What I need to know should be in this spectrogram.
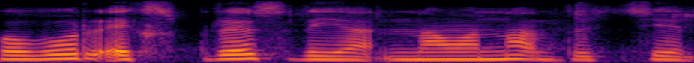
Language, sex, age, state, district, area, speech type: Santali, female, 45-60, Jharkhand, Bokaro, rural, read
